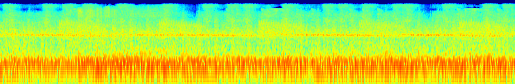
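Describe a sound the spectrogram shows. Rapid gunfire blasts without a break from a game.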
